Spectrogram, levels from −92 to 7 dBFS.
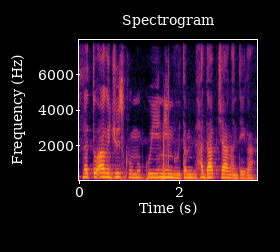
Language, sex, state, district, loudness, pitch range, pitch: Wancho, female, Arunachal Pradesh, Longding, -16 LUFS, 190-210 Hz, 200 Hz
